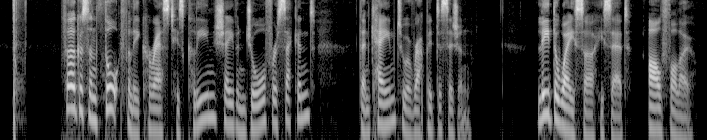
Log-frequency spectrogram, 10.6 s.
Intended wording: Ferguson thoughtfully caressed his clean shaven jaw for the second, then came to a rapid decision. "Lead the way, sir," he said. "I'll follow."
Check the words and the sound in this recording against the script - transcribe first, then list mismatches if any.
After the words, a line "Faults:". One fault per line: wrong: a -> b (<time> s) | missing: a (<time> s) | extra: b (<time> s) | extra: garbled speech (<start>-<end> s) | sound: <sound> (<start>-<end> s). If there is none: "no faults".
Ferguson thoughtfully caressed his clean shaven jaw for a second, then came to a rapid decision. "Lead the way, sir," he said. "I'll follow."
Faults:
sound: thud (0.2-0.4 s)
wrong: the -> a (4.1 s)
